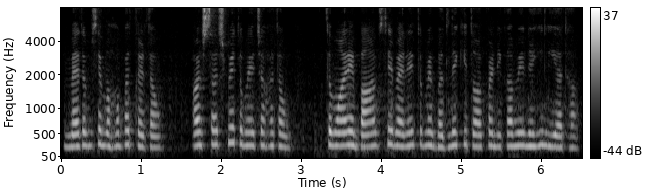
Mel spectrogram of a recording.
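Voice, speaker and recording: A woman reading aloud the lines of an earnest young husband in a novel, soft and reassuring. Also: high voice, little pitch movement, slight background noise, lightly acted, poor audio.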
